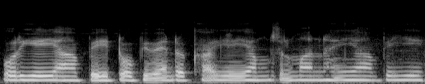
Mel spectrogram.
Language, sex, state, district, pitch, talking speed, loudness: Hindi, female, Haryana, Charkhi Dadri, 195 Hz, 195 wpm, -14 LUFS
